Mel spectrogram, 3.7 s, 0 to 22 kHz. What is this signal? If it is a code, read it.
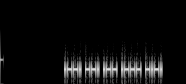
Morse code, heard as a keyed tone, about 43 wpm, 700 Hz. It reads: PGWJC
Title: Code Groups - 5 Letters - 40wpm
